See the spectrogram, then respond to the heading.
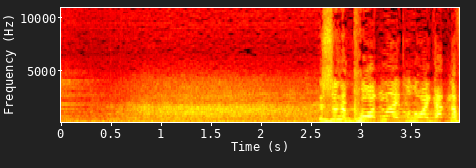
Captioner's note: audience laughing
